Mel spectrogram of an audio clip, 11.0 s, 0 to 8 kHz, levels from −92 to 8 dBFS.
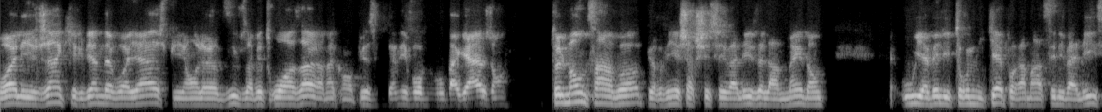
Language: French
